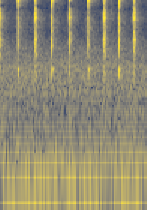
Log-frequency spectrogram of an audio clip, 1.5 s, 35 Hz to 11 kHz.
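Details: 1991 Mercedes W126 350SDL: power applied to pin 7 of the cruise control circuit makes the yellow relay click in; crisp, evenly spaced ticks about six per second over a low hum, normal.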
